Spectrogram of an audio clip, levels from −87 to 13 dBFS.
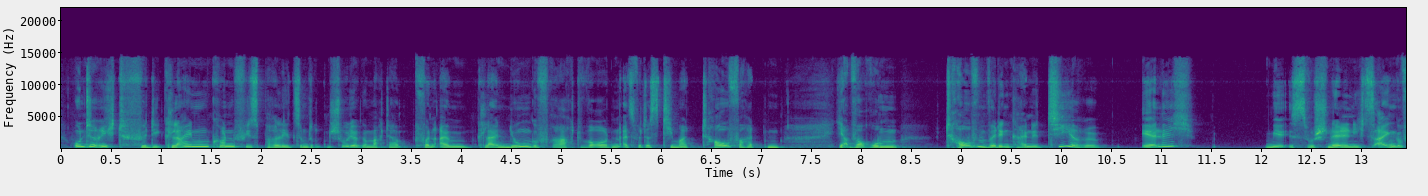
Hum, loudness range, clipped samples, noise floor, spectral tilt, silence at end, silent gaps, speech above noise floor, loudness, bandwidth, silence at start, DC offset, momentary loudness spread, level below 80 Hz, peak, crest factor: none; 3 LU; under 0.1%; -59 dBFS; -5.5 dB/octave; 0 s; none; 43 dB; -16 LUFS; 15 kHz; 0.15 s; under 0.1%; 10 LU; -56 dBFS; -2 dBFS; 14 dB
